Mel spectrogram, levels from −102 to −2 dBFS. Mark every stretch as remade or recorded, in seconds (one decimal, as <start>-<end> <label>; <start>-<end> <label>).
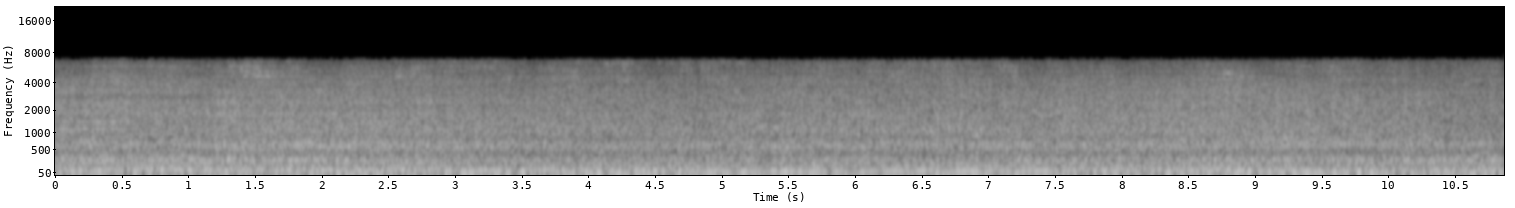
0.0-4.8 recorded; 4.8-7.5 remade; 7.5-10.9 recorded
